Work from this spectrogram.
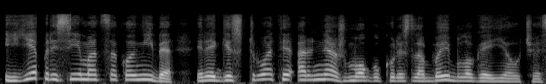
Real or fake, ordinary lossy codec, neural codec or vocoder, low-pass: fake; AAC, 48 kbps; codec, 16 kHz in and 24 kHz out, 0.9 kbps, LongCat-Audio-Codec, fine tuned four codebook decoder; 10.8 kHz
